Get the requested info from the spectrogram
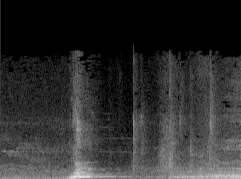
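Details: Great Dane indoors in a home office, one of two Great Danes named Slim and Mylah: a single sharp, loud bark about half a second in, with a brief tonal tail, followed by quieter room rustling.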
